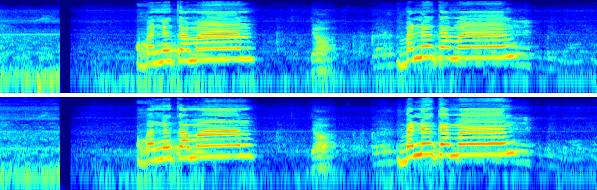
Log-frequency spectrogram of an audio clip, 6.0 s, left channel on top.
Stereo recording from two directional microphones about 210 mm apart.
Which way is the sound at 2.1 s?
20° left (ahead or behind).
